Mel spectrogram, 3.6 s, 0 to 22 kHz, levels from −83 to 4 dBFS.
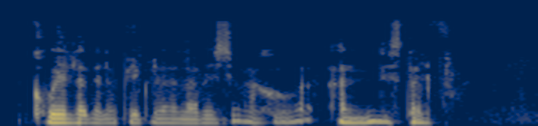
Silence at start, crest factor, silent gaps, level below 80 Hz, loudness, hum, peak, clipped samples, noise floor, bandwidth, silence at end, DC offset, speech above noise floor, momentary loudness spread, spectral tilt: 0.25 s; 22 dB; none; -70 dBFS; -29 LUFS; none; -8 dBFS; under 0.1%; -70 dBFS; 11 kHz; 0.7 s; under 0.1%; 41 dB; 15 LU; -8 dB/octave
